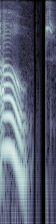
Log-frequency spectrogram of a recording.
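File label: "out", English; SoftKey; WordBank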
